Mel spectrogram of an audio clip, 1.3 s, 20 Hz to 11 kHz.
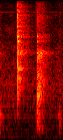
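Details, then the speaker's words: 2013 Ram 2500 Cummins turbo diesel, front shock removed and stroked by hand: two sharp metallic clunks then a faint third, the thumping heard while driving; shock had been leaking oil, blown shock knocking internally, replaced with Bilstein shocks. "you can hear that. That's the thumping I was hearing. And I knew it had been leaking oil for a while because it was getting greasy, but it's obviously finished going out."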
